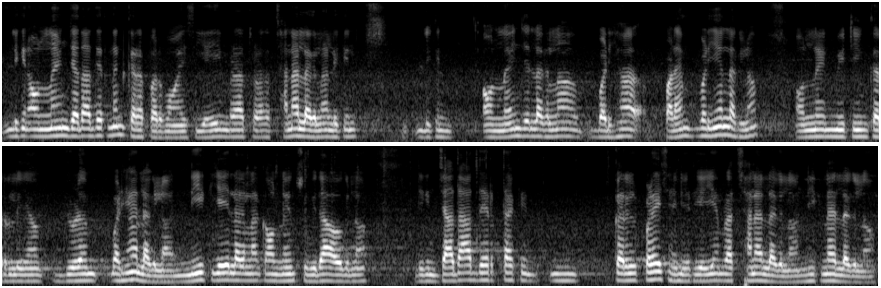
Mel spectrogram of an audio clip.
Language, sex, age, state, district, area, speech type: Maithili, male, 30-45, Bihar, Purnia, urban, spontaneous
